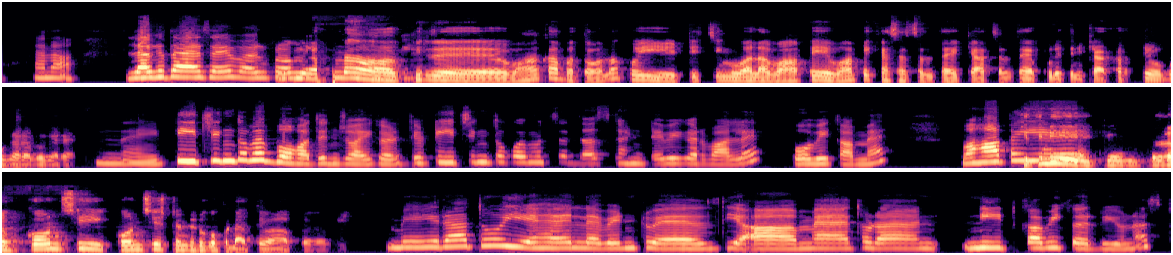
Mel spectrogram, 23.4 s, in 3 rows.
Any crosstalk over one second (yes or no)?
no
